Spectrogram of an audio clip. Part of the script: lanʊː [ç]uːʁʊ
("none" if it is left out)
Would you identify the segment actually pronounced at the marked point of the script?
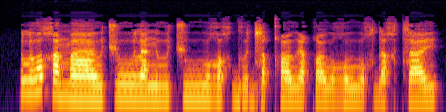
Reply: t͡ʃ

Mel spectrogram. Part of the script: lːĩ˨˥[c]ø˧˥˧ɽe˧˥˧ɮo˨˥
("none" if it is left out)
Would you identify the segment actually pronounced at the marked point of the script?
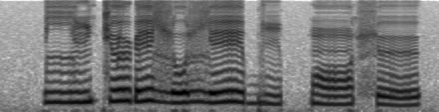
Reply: c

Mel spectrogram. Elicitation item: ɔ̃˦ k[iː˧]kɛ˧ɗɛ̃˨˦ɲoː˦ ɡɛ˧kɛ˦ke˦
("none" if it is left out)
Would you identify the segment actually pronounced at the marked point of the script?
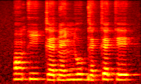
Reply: iː˦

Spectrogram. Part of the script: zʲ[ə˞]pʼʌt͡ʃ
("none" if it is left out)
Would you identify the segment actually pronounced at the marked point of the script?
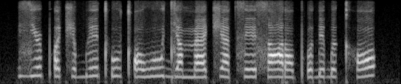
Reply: ə˞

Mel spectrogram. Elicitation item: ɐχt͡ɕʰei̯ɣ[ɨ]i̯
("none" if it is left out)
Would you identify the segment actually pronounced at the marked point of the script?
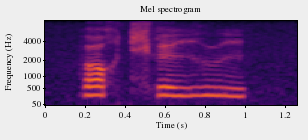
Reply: ɨ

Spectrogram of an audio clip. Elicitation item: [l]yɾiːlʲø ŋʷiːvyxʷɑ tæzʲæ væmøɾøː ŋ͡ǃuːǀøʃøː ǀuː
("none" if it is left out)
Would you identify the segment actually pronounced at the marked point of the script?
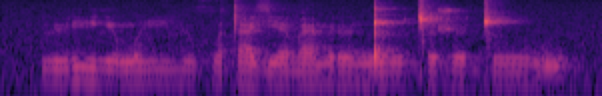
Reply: l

